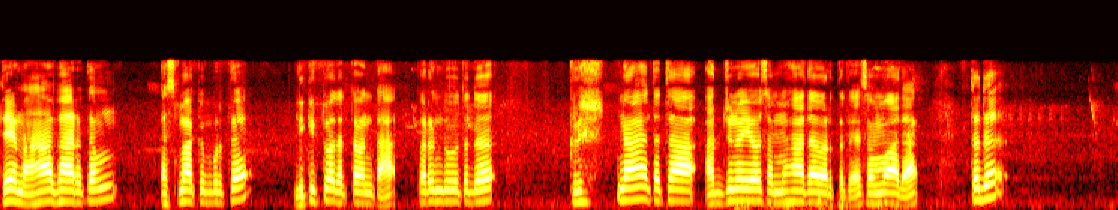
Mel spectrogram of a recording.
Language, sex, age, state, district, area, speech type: Sanskrit, male, 18-30, Karnataka, Vijayapura, rural, spontaneous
